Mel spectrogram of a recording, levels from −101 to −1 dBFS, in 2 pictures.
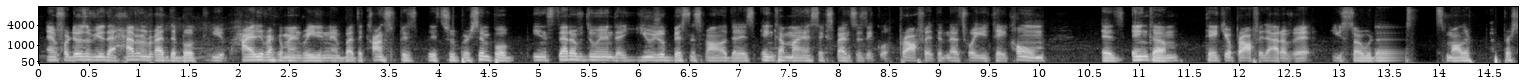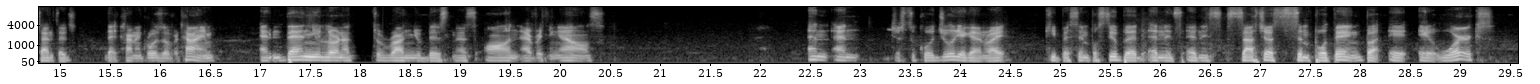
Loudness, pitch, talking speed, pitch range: -29 LUFS, 115 Hz, 200 wpm, 110-130 Hz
